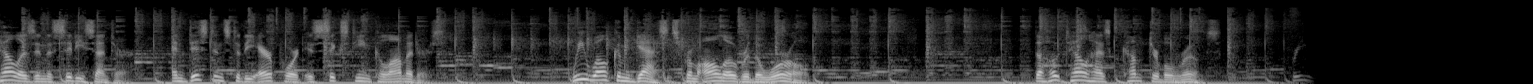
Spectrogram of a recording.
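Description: There are no technical faults to describe in time order, and the sound simply eases out in a smooth fade from around 12 s to 13.19 s.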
